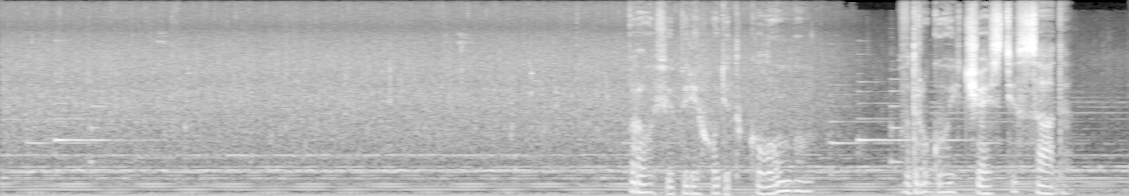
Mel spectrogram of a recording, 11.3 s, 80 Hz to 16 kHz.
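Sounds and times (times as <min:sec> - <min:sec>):
garden hose water spraying and pattering onto grass: 0:00.0 - 0:08.3
low constant rumble: 0:00.0 - 0:11.2
speech: 0:06.3 - 0:08.3, 0:09.0 - 0:10.8.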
